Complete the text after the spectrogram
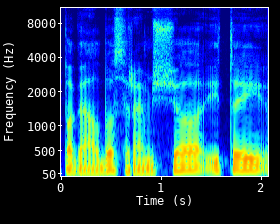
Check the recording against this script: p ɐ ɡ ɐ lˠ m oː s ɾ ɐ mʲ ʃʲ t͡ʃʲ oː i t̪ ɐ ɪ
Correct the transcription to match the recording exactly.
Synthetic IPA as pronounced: p ɐ ɡ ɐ lˠ b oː s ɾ ɐ mʲ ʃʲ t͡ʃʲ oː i t̪ ɐ ɪ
